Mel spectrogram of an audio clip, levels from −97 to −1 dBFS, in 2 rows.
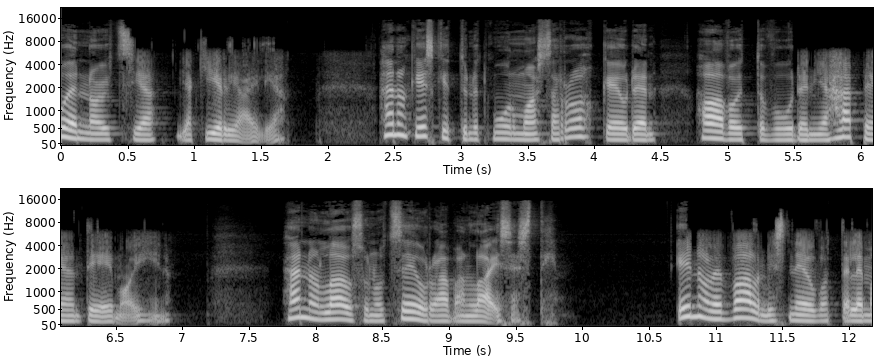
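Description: Bluetooth SBC bit pool drops occur at 0.46 to 2.28 s, 5.49 to 6.96 s and 10.78 s to the end. Each time the encoder cut its bit allocation, starving the upper sub-bands. The treble dulls and gritty quantisation noise rises, which fits a bit pool falling from 31 to 8.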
